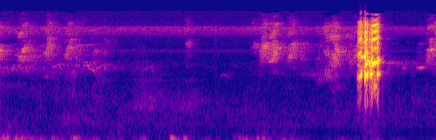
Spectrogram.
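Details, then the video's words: A Green conure in the morning gives one loud, harsh, high squawk, preceded by faint soft chirps and a little low background rumble. "Green conure sing a song in the morning"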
